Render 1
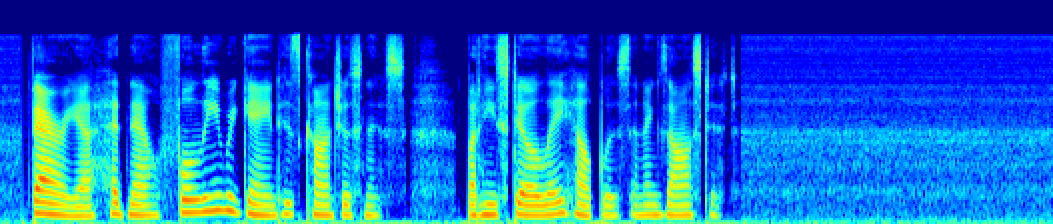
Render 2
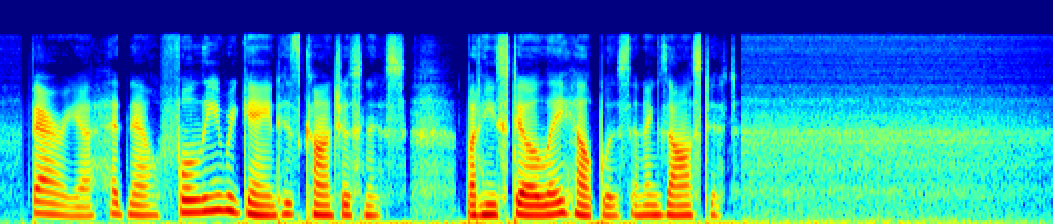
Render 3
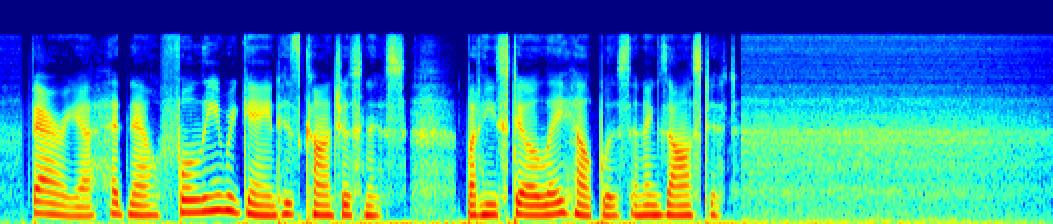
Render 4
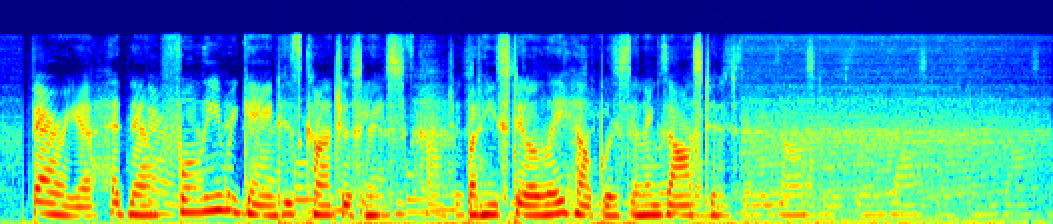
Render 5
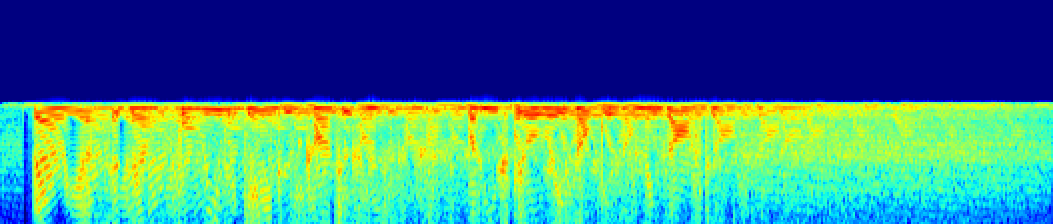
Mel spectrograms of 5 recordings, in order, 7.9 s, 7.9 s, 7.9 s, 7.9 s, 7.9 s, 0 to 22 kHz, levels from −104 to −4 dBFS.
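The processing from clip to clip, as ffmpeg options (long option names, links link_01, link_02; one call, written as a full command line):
ffmpeg -i in.wav -af "dynaudnorm=framelen=480:gausssize=5:maxgain=10.5dB,highshelf=frequency=3400:width_type=q:width=1.5:gain=-9.5,volume=7dB" out.wav
ffmpeg -i in.wav -af "acompressor=threshold=-15dB:ratio=6,volume=1.5dB" out.wav
ffmpeg -i in.wav -filter_complex "[0:a]aecho=1:1:843|1686|2529|3372:0.168|0.0688|0.0282|0.0116,asplit=2[link_01][link_02];[link_02]alimiter=limit=-15dB:level=0:latency=1,volume=-0.5dB[link_03];[link_01][link_03]amix=inputs=2:normalize=0,asplit=2[link_04][link_05];[link_05]adelay=6.3,afreqshift=1.6[link_06];[link_04][link_06]amix=inputs=2:normalize=1" out.wav
ffmpeg -i in.wav -af "aecho=1:1:340|680|1020|1360|1700|2040|2380:0.316|0.187|0.11|0.0649|0.0383|0.0226|0.0133,lowpass=frequency=2700:width_type=q:width=0.5098,lowpass=frequency=2700:width_type=q:width=0.6013,lowpass=frequency=2700:width_type=q:width=0.9,lowpass=frequency=2700:width_type=q:width=2.563,afreqshift=-3200" out.wav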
